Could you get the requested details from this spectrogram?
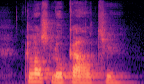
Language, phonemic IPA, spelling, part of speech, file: Dutch, /ˈklɑsloˌkalcə/, klaslokaaltje, noun, Nl-klaslokaaltje.ogg
- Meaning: diminutive of klaslokaal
